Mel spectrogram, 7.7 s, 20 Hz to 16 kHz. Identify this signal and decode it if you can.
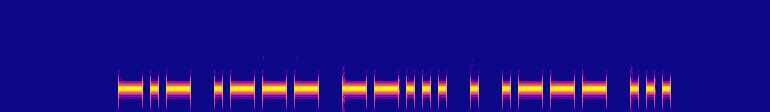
Morse code, heard as a keyed tone, about 15 wpm, 700 Hz. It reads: KJ7EJS
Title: USA Call Signs - 6 Characters - 8x Character Spacing - 15wpm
